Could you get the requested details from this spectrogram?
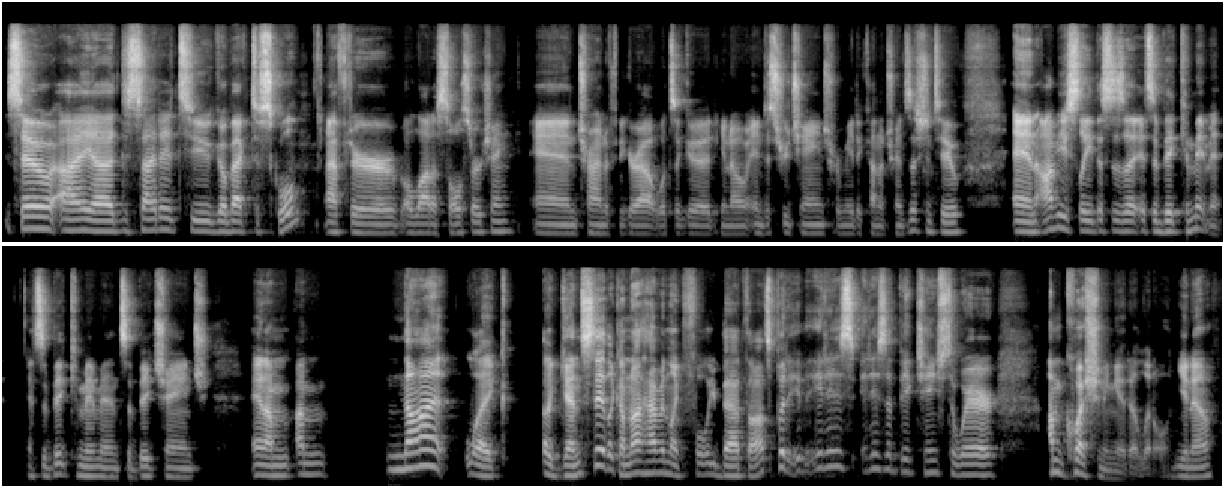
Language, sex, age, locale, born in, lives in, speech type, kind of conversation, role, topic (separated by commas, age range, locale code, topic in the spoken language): English, male, 30-34, en-US, United States, United States, conversation, advice, user, How can I cope with uncertainty about a big life change?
